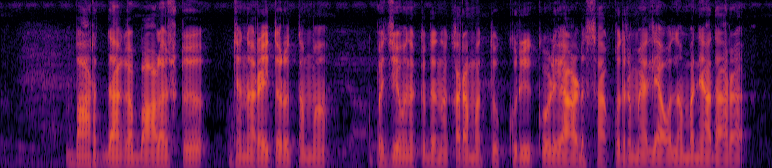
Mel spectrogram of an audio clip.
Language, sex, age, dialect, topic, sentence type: Kannada, male, 18-24, Dharwad Kannada, agriculture, statement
